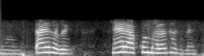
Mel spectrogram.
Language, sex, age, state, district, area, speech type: Bengali, female, 18-30, West Bengal, Purba Bardhaman, urban, conversation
